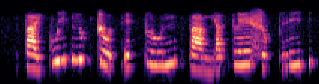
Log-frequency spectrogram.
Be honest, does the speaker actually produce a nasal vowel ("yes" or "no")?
no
